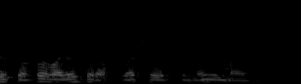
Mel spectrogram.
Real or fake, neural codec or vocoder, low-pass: real; none; 3.6 kHz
